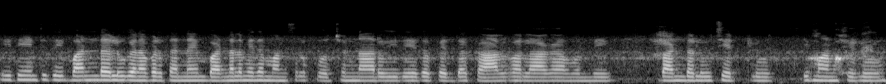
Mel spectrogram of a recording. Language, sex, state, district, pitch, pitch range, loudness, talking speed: Telugu, female, Telangana, Karimnagar, 180 Hz, 175-190 Hz, -17 LUFS, 100 wpm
